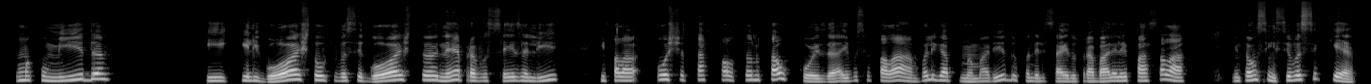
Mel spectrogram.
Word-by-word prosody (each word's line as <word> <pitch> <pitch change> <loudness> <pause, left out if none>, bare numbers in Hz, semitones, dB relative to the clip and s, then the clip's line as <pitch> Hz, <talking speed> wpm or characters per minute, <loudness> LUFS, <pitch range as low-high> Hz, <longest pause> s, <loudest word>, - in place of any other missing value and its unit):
uma 195 +2 0
comida, 200 +7 +1 1.0
e 165 0 -1
que 185 - -7
ele 175 0 +1
gosta 205 - +5
ou 200 - +4
que 190 -2 -18
você 170 +1 -3
gosta, 200 +8 +4
né, 180 +4 +2
para 185 -5 +1
vocês 165 +1 -3
ali, 170 +7 -1 0.4
e 185 - -5
falar: 180 0 +1 0.2
"Poxa, 220 -1 0
tá 215 0 -2
faltando 210 +1 -3
tal 230 +5 +2
coisa." 135 -2 +1
Aí 150 0 0
você 185 +3 -14
fala: 175 +1 +2
"Ah, - - -4
vou 145 +7 -4
ligar 200 -3 0
para 175 -4 -21
o - - -7
meu 135 - -2
marido, 170 +9 -3
quando 160 -4 -6
ele 145 +1 -4
sair 140 0 -1
do 140 - -4
trabalho 145 +1 0
ele 175 +1 +1
passa 180 +3 -2
lá." 180 -7 +2 0.5
Então 165 +5 0
assim, 205 -5 -2
se 150 +6 -2
você 215 +5 -1
quer, 140 - +2
180 Hz, 190 wpm, -23 LUFS, 160-205 Hz, 1.0 s, gosta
